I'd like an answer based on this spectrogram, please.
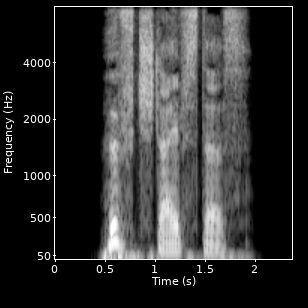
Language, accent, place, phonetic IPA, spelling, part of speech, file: German, Germany, Berlin, [ˈhʏftˌʃtaɪ̯fstəs], hüftsteifstes, adjective, De-hüftsteifstes.ogg
- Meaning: strong/mixed nominative/accusative neuter singular superlative degree of hüftsteif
